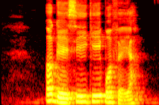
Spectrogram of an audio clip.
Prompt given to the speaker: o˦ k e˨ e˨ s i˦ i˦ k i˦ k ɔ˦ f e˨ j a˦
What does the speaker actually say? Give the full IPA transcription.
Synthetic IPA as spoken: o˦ ɡ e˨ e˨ s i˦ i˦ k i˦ k͡p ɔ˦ f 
